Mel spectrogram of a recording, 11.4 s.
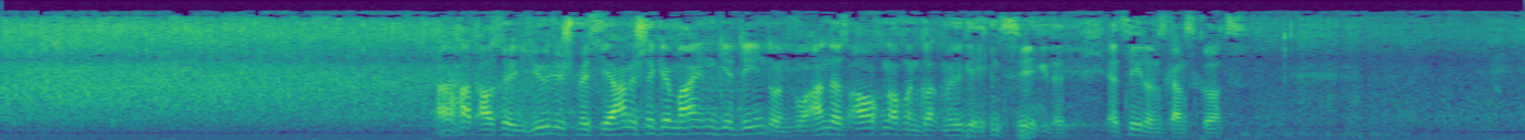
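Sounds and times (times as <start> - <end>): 
audience applause: 0.0 - 7.4
speech: 3.2 - 9.5.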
